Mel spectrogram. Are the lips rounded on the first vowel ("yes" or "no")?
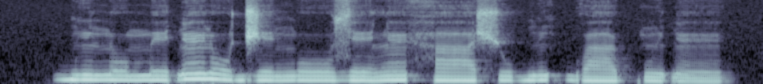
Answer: no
